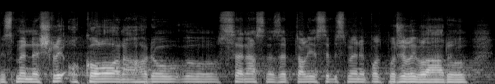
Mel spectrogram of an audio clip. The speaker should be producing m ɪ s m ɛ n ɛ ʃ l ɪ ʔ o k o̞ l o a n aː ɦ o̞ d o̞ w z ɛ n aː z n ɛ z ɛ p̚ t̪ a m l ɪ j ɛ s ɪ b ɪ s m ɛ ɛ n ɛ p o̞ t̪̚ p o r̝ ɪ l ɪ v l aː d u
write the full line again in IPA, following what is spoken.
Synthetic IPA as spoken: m ɪ s m ɛ n ɛ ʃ l ɪ ʔ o k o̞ l o a n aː ɦ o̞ d o̞ w s ɛ n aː s n ɛ z ɛ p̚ t̪ a l ɪ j ɛ s ɪ b ɪ s m ɛ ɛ n ɛ p o̞ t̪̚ p o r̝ ɪ l ɪ v l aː d u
